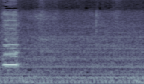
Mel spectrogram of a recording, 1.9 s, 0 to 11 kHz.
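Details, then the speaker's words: 1978 Porsche 911 SC Targa, 160,000 miles, idling: clean steady quarter-second honk over the engine; horn works properly. "brakes feel good the brake has a really good brake pedal stops pretty good what else the horn works"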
